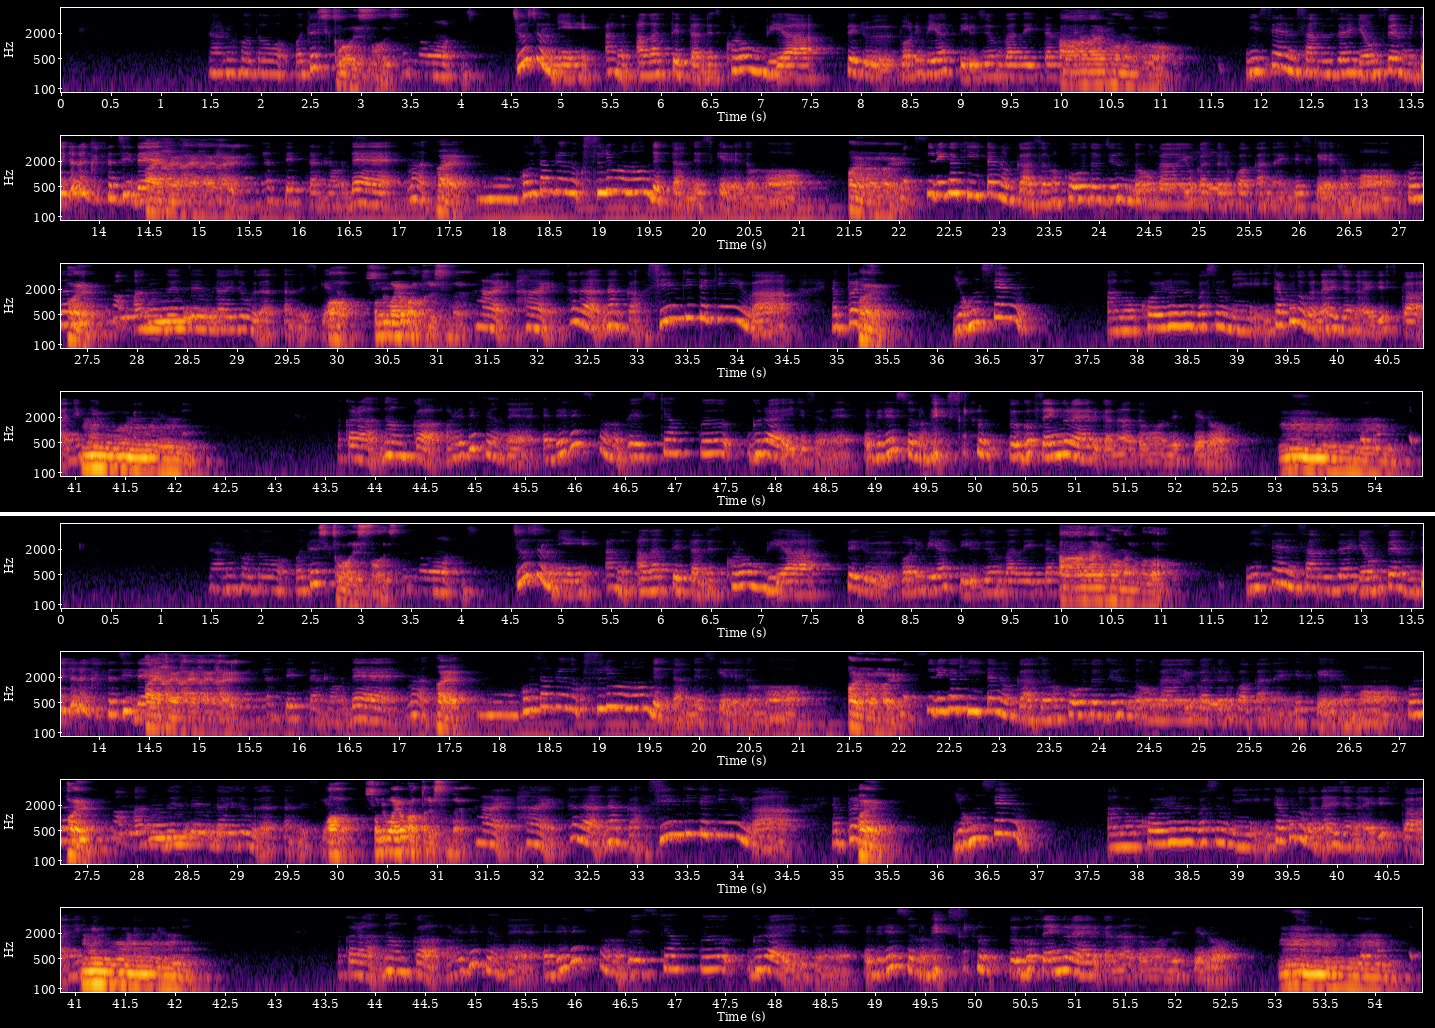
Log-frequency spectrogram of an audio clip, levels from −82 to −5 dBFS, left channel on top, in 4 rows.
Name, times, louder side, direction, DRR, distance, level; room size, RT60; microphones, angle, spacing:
voice 1, 1.5-4.1 4.5-7.6 7.9-10.2 11.8-14.6 15.1-17.3 17.8-21.1 22.0-27.5 27.8-30.1 31.4-34.5 34.9-35.3 36.2-36.9 37.7-41.3 43.7-52.5 53.8-54.1, left 1 dB, 25° left, 4 dB, 0.5 m, -31 dB
voice 2, 2.7-3.4 10.0-11.0 14.5-15.4 17.4-17.6 21.5-22.0 27.3-27.5 29.9-31.3 35.2-35.4 41.1-42.2 53.0-54.2, right 1 dB, 65° right, 2 dB, 0.8 m, -25 dB
sound 1, 15.3-21.3, left 2 dB, 35° right, 0.8 m, -48 dB
sound 2, 24.0-25.3 26.8-26.9 27.6-28.9, left 3 dB, 70° left, 0.8 m, -33 dB
4.9 x 3.7 x 2.6 m, 0.66 s
head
